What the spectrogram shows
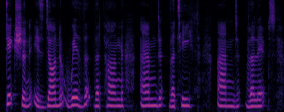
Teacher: We've got so many lingual dentals in there.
